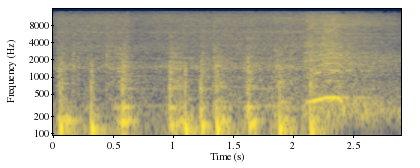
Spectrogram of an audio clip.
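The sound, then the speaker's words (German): Rhythmic bursts of hissing steam from a model steam locomotive sound effect on a model railway, triggered manually while the locomotive runs, chuffing in quick succession with a brief whistle-like tone near the end, moderately loud, with no talking. “Das wir sagen, wir drehen als quasi früher auch, Trafo aufdrehen, die Lok fährt und wir betätigen die Geräusche und, und die Effekte manuell.”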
